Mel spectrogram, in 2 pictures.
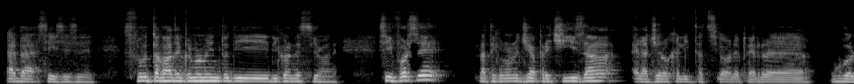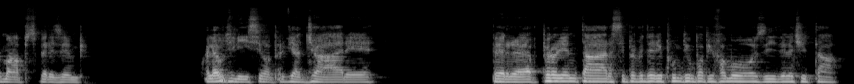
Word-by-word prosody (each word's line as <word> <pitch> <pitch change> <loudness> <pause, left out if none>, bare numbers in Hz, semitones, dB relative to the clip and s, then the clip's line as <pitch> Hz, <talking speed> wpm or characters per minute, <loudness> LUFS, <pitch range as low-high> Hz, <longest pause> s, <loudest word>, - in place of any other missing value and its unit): E 140 -1 -1
beh, 130 -3 -2
sì, 130 -2 -3
sì, 120 +1 -6
sì, 115 -1 -9 0.3
sfruttavate 165 -1 +4
quel 155 0 +3
momento 160 -1 +7
di 145 -2 +4
di 140 +1 -1
connessione. 135 -4 -3 0.4
Sì 180 - +1
forse 205 +5 +3 0.3
la 145 - -3
tecnologia 145 0 0
precisa 155 +3 +1
è 135 - -7
la 125 - -1
geolocalizzazione 120 -3 -5
per, 110 -2 -5
Google 130 0 -1
Maps, 115 -1 -4
per 120 -5 -4
esempio. 110 -1 -5 1.1
Quella 135 +1 +2
è - - +5
utilissima 125 -2 -1
per 110 +3 -8
viaggiare 115 -2 -3 1.1
per 120 -3 +2
per 150 0 +4
orientarsi, 140 -3 +2
per 140 +1 -1
vedere 135 +1 +1
i - - +2
punti 145 0 -1
un - - +1
po' 140 +1 -1
più 135 0 -2
famosi 130 -1 0
delle 130 +1 0
città. 120 -4 -6
135 Hz, 150 wpm, -24 LUFS, 120-145 Hz, 1.1 s, momento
